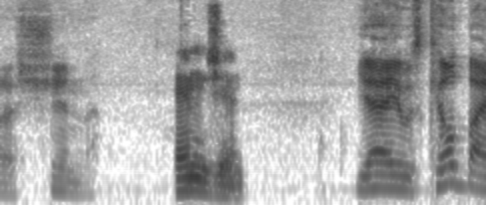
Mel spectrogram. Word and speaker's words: Tenjin: Did you say Tenshin? No, Tenjin. Tenjin. Yeah, it's a J, not a shin. Tenjin.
